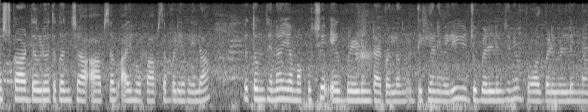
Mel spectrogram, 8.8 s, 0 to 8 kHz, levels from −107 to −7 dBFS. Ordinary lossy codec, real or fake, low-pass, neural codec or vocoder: none; real; 7.2 kHz; none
